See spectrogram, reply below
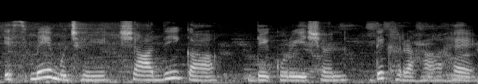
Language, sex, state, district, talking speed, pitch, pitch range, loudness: Hindi, female, Madhya Pradesh, Katni, 100 wpm, 195 Hz, 185-225 Hz, -16 LUFS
